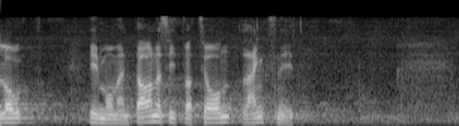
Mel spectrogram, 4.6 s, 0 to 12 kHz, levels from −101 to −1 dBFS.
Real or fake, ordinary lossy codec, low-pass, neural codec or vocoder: real; none; 7.2 kHz; none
